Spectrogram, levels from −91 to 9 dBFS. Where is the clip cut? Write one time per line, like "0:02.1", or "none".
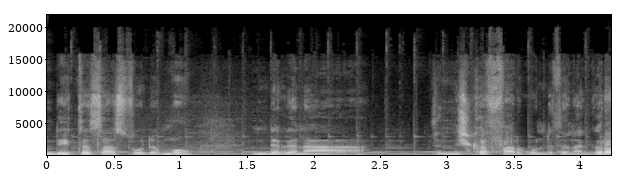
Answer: none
